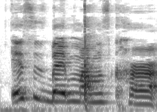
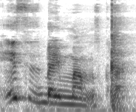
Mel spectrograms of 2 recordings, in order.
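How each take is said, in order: First: Put-on "baby" punched louder and higher; louder repeat stressing "baby"; emphatic repeat. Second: Said in the usual way. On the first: Shown as a demonstration. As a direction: hammer home "baby mama's car".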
